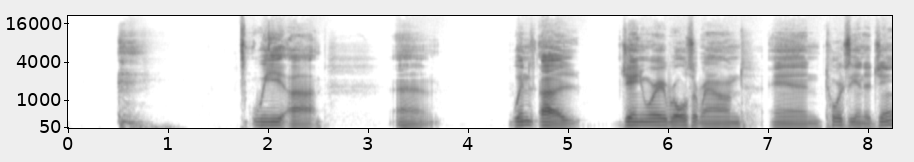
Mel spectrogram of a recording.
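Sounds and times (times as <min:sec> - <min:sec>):
muffled throat clearing with a rough coughing edge: 0:00.5 - 0:01.0
speech: 0:01.9 - 0:02.7, 0:03.3 - 0:03.8, 0:04.4 - 0:08.2.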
